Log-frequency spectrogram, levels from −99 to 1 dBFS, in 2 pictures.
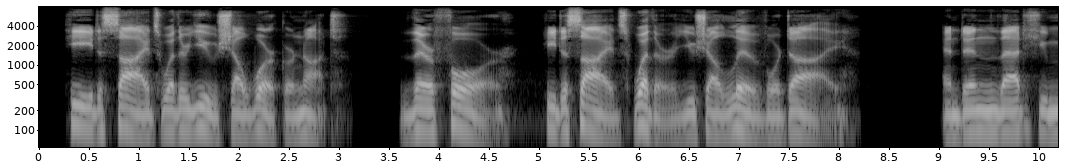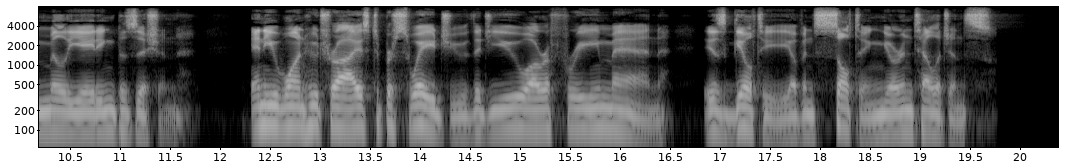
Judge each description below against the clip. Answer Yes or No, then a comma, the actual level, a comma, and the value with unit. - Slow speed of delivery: Yes, slow, 120 wpm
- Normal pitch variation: Yes, average, 3.4 semitones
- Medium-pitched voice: No, very low, 95 Hz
